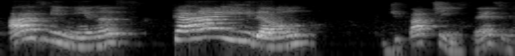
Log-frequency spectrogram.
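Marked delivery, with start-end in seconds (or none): 0.1-3.2 "cairão" drawn out slowly, higher and louder; final-syllable stress. Shown as a demonstration. Teacher contrasting the future form, emphatic final stress. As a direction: stretch "cairão" onto a strong final ÃO.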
